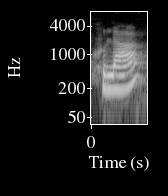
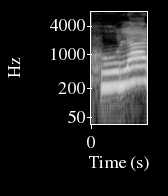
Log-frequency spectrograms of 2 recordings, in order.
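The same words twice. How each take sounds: First: The first vowel is short and light. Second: The first vowel is drawn out and heavy. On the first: The speaker calls it right. "इस पर भी कम वजन दिया जा रहा है" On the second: The speaker calls it wrong. "हम इसको खुला नहीं पढ़ रहे हैं"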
